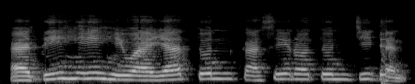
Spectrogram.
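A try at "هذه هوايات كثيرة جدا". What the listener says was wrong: Jiddan ada, bentar. Jiddan. Pastikan jiddan itu ada tasydidnya. Kasiratun jiddan, bukan kasiratun jidan.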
